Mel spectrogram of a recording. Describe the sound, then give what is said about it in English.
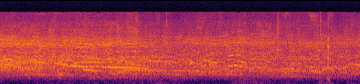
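A stadium crowd roars with a steady wash of low, drawn-out boos over dense chatter, the sound holding loud and continuous for several seconds before easing slightly. Baseball fans are booing a fellow fan for not making the play on a foul ball that landed in the seats on the third base side. “Fans booing their fellow fan for not making the play on the foul ball.”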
